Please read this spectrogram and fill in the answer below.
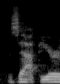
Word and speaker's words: Zapier: going to want to use a platform like zapier zapier as apr however you want to pronounce it to send that lead over and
